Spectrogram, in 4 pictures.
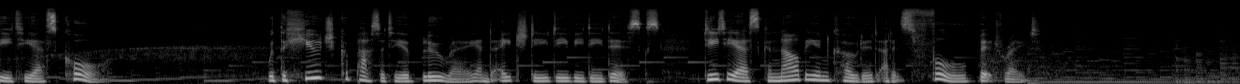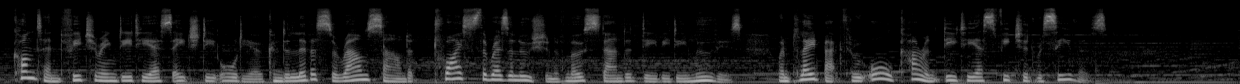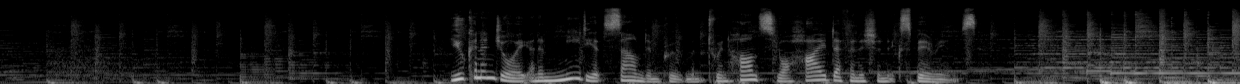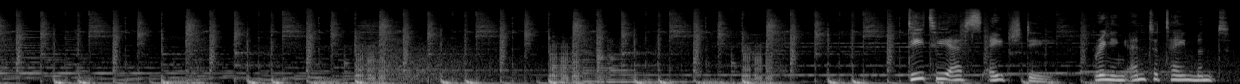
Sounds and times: Speech: 0.0 - 1.1, 2.7 - 10.4, 12.6 - 23.5, 29.3 - 34.6, 46.3 - 49.6
Music: 0.0 - 49.6.

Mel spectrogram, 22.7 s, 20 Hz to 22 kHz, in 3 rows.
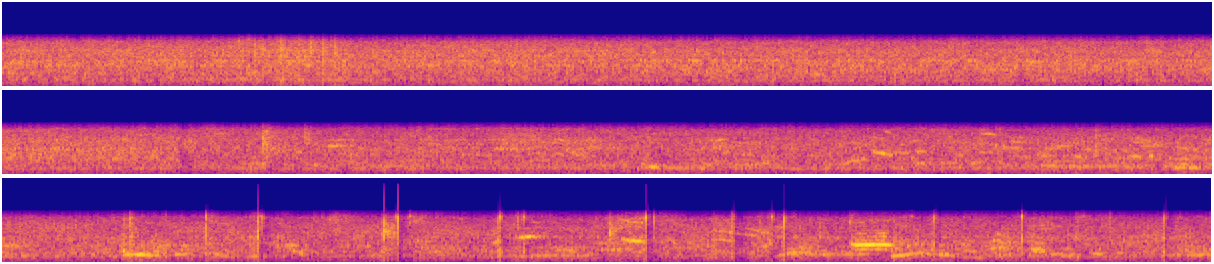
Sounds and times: Vehicle: 0.0 - 22.6
Speech: 8.9 - 22.6.

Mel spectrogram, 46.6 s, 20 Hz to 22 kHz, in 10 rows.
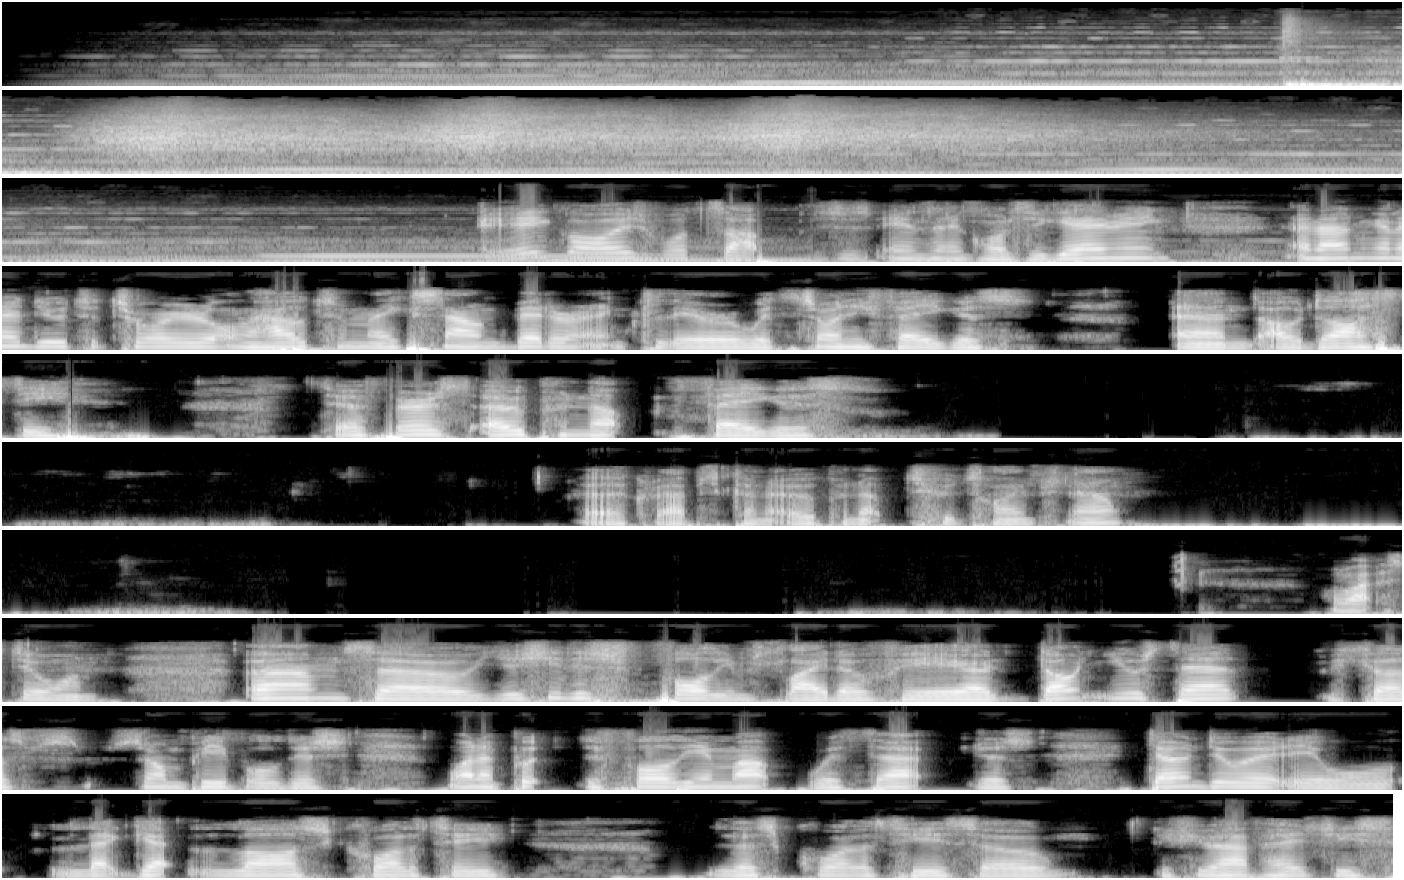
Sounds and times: Speech: 10.9 - 21.8, 25.1 - 27.2, 31.9 - 46.6.

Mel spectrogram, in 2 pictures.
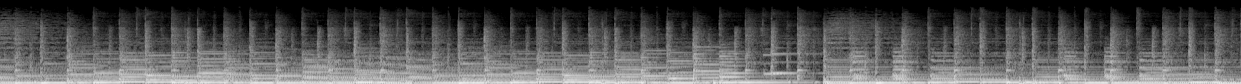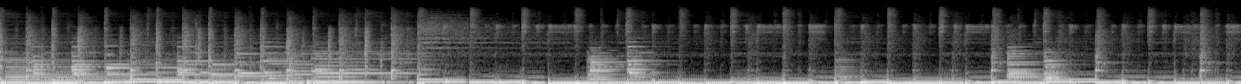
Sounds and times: Music: 0.0 - 24.8.

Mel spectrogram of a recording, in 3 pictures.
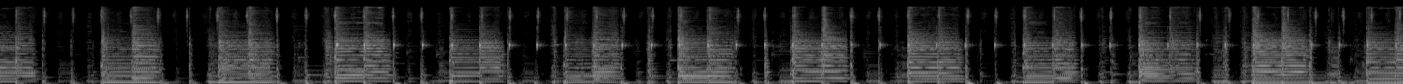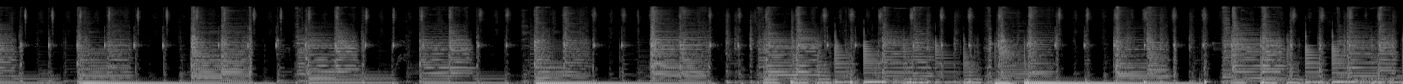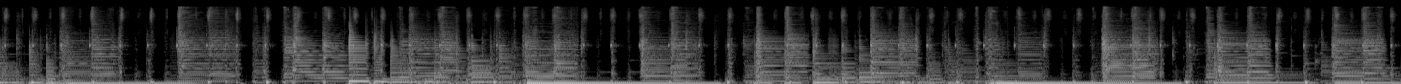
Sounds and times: Music: 0.0 - 42.0.

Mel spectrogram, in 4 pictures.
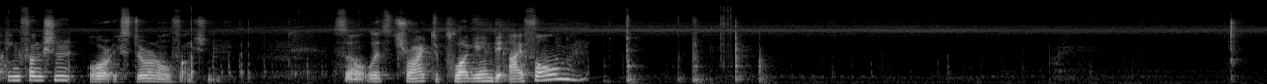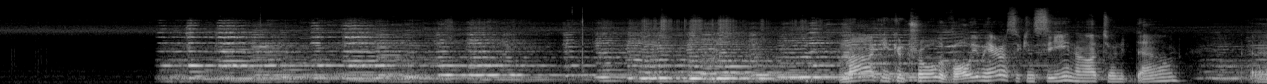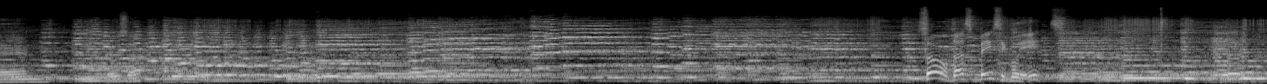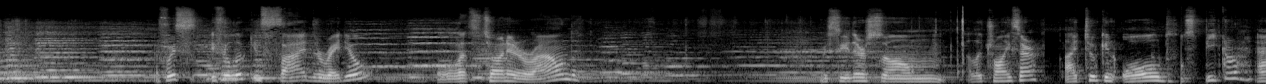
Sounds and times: Music: 14.2 - 48.4.

